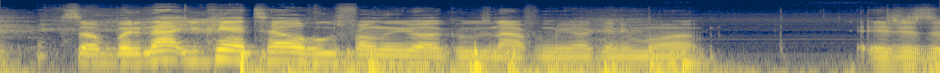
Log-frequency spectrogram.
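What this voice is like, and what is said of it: Usual voice. Nothing is said of it.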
